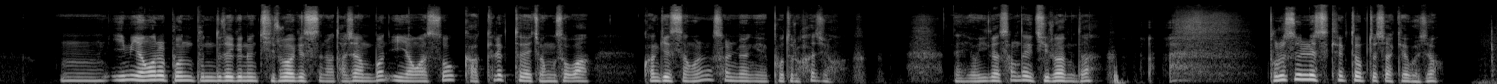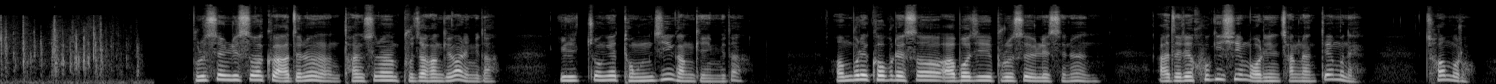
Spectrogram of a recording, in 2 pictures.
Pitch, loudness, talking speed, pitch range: 175 Hz, -22 LUFS, 285 characters per minute, 160-195 Hz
